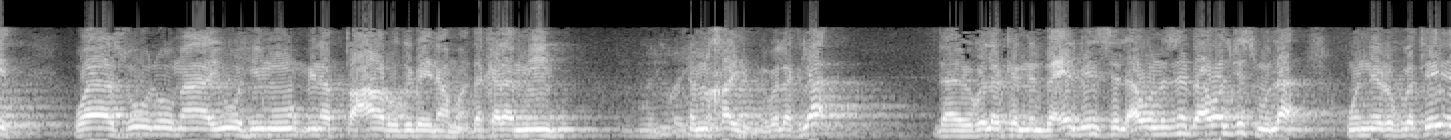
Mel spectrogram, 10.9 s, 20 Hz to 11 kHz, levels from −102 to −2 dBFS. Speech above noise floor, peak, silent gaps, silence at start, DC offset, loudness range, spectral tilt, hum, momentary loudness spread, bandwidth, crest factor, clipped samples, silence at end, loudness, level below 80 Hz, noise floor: 25 dB; 0 dBFS; none; 0 s; 0.6%; 3 LU; -8 dB/octave; none; 12 LU; 5.8 kHz; 8 dB; 0.7%; 0 s; -8 LUFS; -46 dBFS; -32 dBFS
